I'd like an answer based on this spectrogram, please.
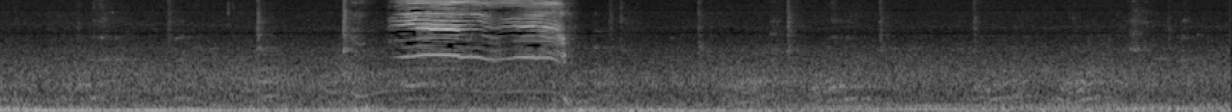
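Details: Southern sea otter pup about three weeks old, on a boat's back in Monterey, California, calling for its mother with a single shrill, wavering squeal lasting under a second, set against low constant rumble and faint clicks.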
